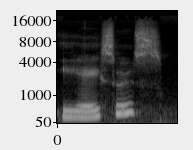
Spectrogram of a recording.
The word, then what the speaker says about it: Iesus: Um, the Greek pronunciation would be Iesus, and Latin changed that to y- y- the Y, well, the I. the I changed to Y, changed to J, right?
